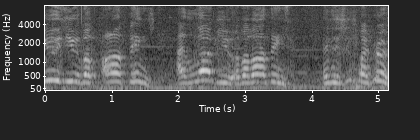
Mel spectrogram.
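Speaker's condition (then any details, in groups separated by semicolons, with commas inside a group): No condition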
